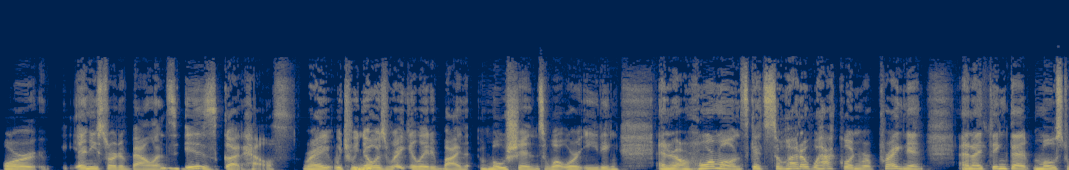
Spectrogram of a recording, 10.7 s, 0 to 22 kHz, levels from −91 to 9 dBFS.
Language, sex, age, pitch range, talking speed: English, female, 30-49, 175-205 Hz, 195 wpm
